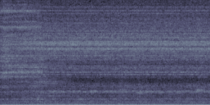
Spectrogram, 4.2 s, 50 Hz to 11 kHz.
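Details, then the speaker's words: 1979 Chevy small block, likely 350, leak-down test: steady rushing hiss of compressed air past the piston rings, felt coming out of the lifter holes; significant blow-by from worn rings. "and as you can hear this thing does have pretty significant air going by the rings you can actually feel it coming out of the lifter holes"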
